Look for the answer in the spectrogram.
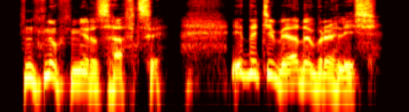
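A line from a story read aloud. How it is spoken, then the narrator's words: Father's laughing exclamation. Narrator (Russian): отец вдруг засмеялся и воскликнул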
